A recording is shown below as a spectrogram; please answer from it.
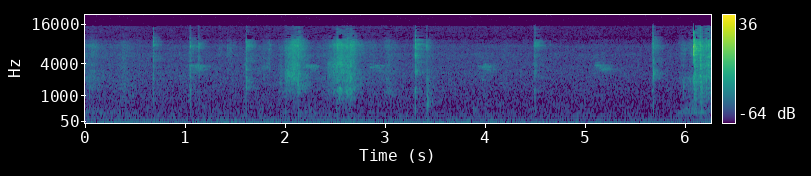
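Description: Near silence with a few faint, soft rustles and clicks of paper pages being leafed through in a small card guidebook.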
